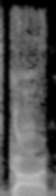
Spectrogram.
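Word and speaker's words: Ghim: So how do you pronounce? What is he said? Doug Gahan? – Gahan, G-H-A-N, is it? – Yeah, G-H-I-N, but yeah. I guess it's Gahan. He would know.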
